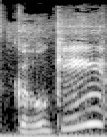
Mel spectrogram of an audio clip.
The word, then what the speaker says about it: Kulki: The shorter one is Gulgi, or Kulki as it's spelt, and that's a very short walk.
